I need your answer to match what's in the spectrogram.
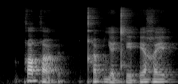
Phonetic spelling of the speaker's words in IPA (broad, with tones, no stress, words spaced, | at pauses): qy˦qœ˩ʔ | qʰɨ˨pʎa˩cʰe˩ ʔe˦ʁe˦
